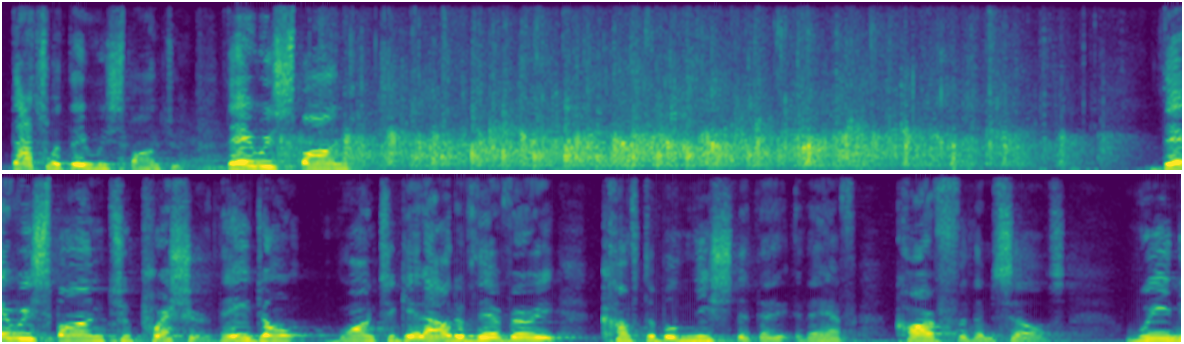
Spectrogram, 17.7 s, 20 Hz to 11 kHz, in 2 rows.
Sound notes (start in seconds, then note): 1.4 audience clapping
